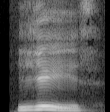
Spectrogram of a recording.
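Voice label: "leir", Scottish Gaelic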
